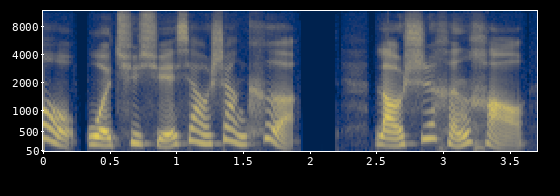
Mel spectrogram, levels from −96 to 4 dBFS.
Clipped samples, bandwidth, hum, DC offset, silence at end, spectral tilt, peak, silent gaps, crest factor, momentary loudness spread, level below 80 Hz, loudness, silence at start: under 0.1%; 12 kHz; none; under 0.1%; 0.1 s; -3.5 dB/octave; 0 dBFS; 0.27-0.31 s, 1.94-2.16 s; 20 dB; 7 LU; -72 dBFS; -20 LUFS; 0 s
